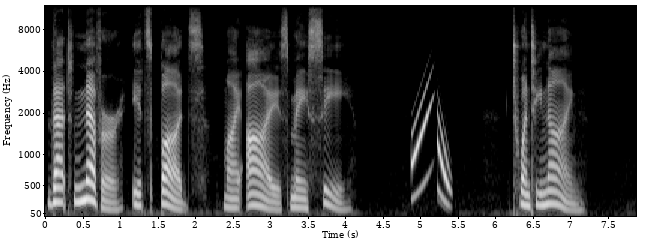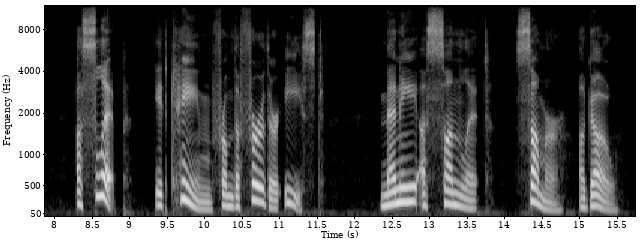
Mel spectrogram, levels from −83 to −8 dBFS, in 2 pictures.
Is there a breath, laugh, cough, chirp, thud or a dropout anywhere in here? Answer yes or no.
yes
